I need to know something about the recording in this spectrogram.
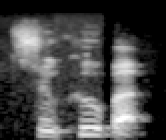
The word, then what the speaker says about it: Tsukuba: The other Japanese place I was referring to, but didn't remember the name, is a little place called Tsukuba. It's spelt Tsukuba.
